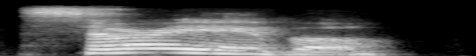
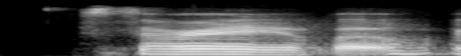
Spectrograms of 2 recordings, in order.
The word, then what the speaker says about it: Sarajevo: Sarajevo. – Sarajevo.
